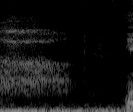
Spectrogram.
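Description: A woman breathing out audibly through the mouth for about a second: a long, controlled yoga exhale timed to a forward fold.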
